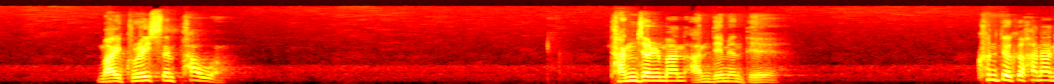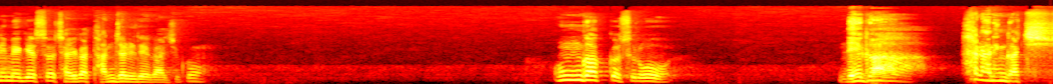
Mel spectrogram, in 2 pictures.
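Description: An elderly man speaks calmly and earnestly into a microphone, with long pauses.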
